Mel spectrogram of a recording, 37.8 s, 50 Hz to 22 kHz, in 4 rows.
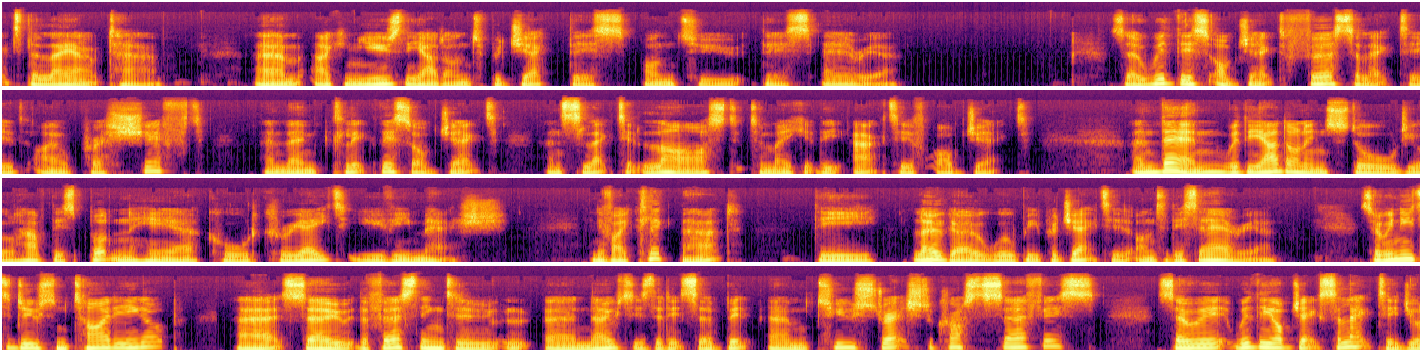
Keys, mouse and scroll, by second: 2.6 click, 2.6 right click, 4.6 click, 6.9 click, 23.1 click.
